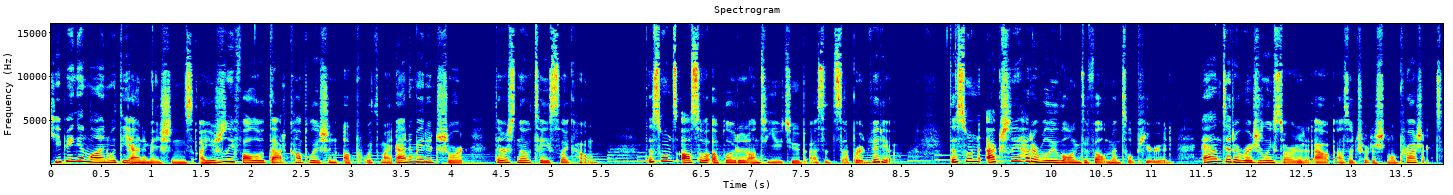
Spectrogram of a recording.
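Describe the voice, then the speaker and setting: Over music in the background, a woman speaks at a very fast pace with lively intonation and a fairly high pitch. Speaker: art student. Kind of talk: portfolio walkthrough narration. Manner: casual.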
